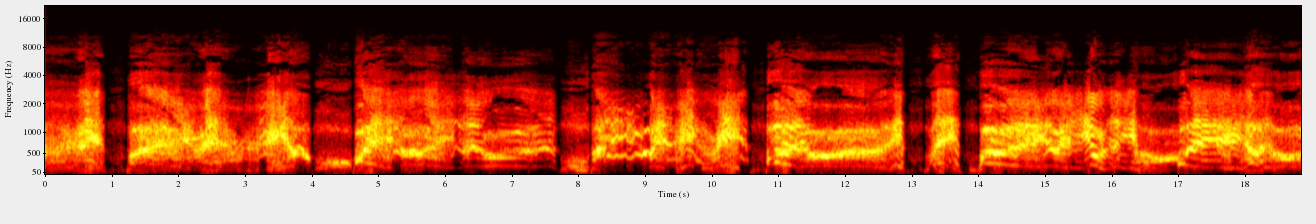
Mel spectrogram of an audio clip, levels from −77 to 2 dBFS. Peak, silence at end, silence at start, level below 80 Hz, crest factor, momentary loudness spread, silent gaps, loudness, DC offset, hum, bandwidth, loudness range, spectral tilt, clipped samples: -2 dBFS; 0 s; 0 s; -60 dBFS; 14 dB; 11 LU; none; -15 LUFS; under 0.1%; none; 11.5 kHz; 4 LU; -4 dB/octave; under 0.1%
